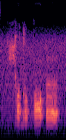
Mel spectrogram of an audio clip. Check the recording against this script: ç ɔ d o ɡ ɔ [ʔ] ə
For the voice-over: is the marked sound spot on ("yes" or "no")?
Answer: yes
